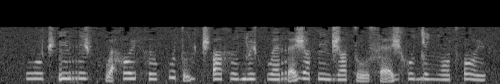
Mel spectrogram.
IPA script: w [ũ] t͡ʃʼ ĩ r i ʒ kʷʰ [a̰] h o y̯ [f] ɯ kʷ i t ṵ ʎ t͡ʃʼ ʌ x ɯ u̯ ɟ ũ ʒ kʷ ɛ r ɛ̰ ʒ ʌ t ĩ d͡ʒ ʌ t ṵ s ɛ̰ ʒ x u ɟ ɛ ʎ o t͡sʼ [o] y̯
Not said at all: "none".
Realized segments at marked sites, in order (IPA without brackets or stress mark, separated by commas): u, a̰, h, o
